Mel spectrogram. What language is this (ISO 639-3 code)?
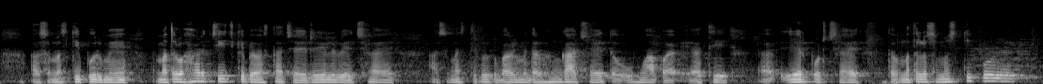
mai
